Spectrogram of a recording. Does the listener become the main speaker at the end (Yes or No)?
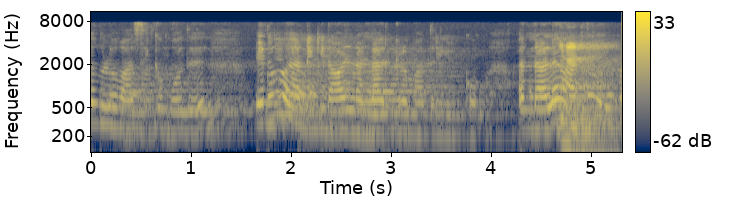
No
